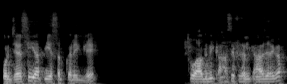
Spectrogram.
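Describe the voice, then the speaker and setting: A husky-voiced man teaching psychology in a classroom. He talks very fast and playfully, slipping into little acted scenes to make his points. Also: mid-range voice, darkish tone. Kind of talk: classroom lecture mixing Hindi and English.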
